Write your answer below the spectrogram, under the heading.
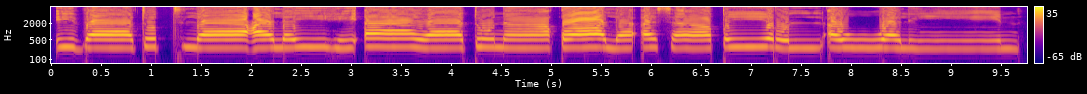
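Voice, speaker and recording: A woman's voice: sits high, warm tone, no room sound, clean studio sound. A woman teaching a recitation lesson, explaining pronunciation rules step by step in a patient, instructional way. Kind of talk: tajweed lesson with slow chanted recitation.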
